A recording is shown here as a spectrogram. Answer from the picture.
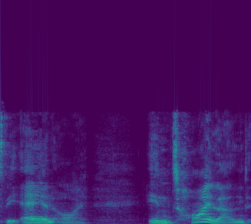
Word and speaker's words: Thailand: or Hawaii or even Thailand here the A and the I are pronounced I I Thailand Taiwan or Hawaii with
